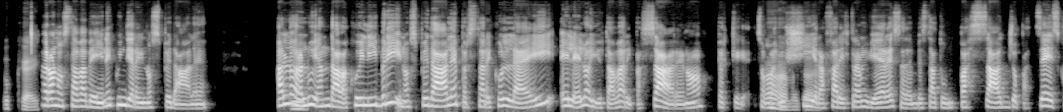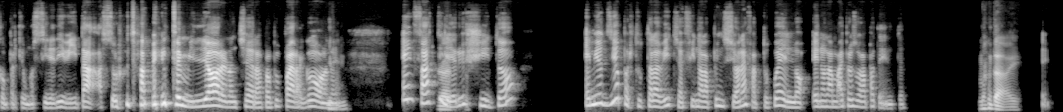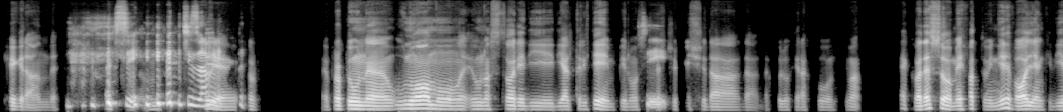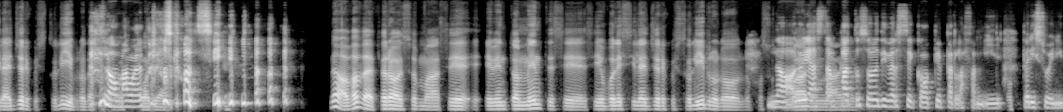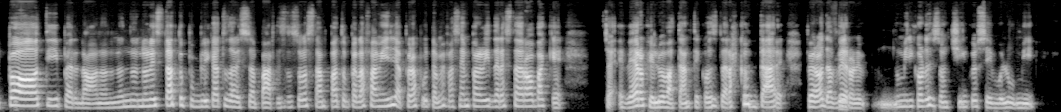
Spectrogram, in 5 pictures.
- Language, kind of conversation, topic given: Italian, podcast, Come si tramandano nella tua famiglia i ricordi della migrazione?
- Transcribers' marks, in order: tongue click; "insomma" said as "somma"; laughing while speaking: "assolutamente"; "proprio" said as "propo"; laughing while speaking: "Ma"; other background noise; giggle; laughing while speaking: "Sì, decisamente"; "proprio" said as "propio"; laugh; laughing while speaking: "No"; "guarda" said as "guara"; laughing while speaking: "lo sconsiglio"; laugh; "nessuna" said as "nessua"; "cioè" said as "ceh"; "aveva" said as "ava"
